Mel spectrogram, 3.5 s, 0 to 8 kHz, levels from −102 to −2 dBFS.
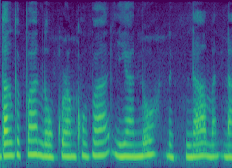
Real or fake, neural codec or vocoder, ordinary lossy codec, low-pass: fake; codec, 16 kHz, 2 kbps, FunCodec, trained on LibriTTS, 25 frames a second; none; none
